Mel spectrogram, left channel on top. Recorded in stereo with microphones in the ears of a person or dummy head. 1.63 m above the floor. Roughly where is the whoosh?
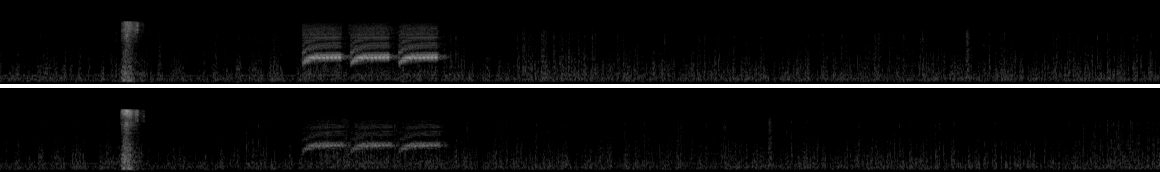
Right.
